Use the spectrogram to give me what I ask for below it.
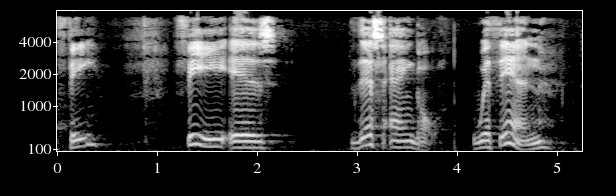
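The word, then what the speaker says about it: phi: Fe notice pronounce v you're going to want to call it fi but uh more common is call it Fe Fe is this angle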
